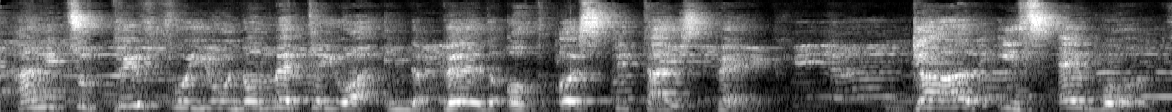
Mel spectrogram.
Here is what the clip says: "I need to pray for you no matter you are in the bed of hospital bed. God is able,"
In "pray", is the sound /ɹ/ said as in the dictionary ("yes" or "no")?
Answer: no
